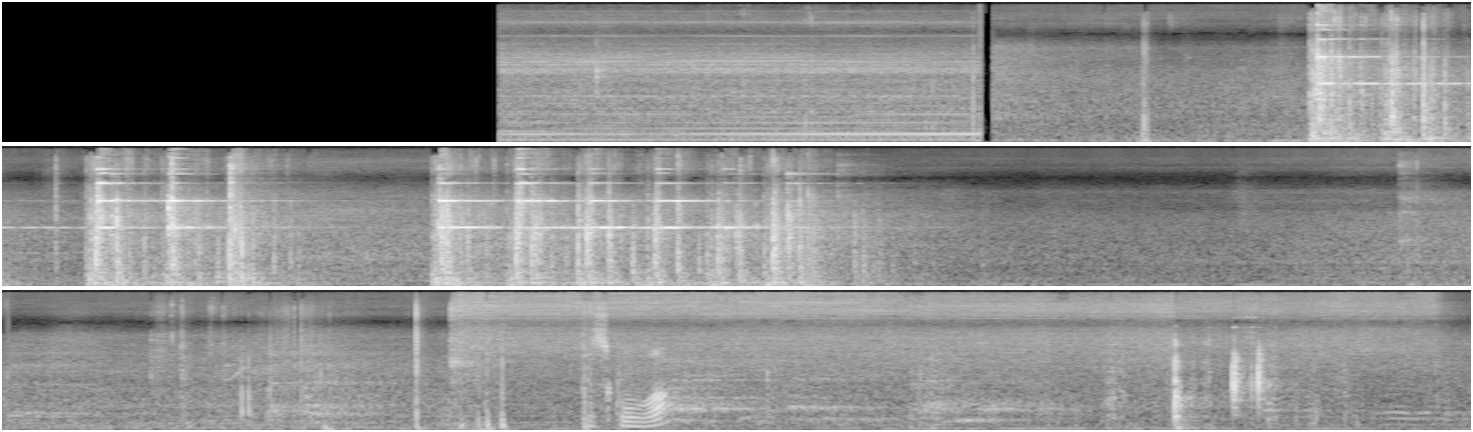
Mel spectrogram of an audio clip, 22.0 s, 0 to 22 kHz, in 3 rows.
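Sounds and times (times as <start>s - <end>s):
metallic clattering with ringing note: 6.6s - 12.0s.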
